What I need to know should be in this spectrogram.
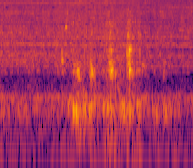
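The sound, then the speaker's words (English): A toilet flushes and its cistern, fitted with a float, refills with water: a brief, irregular splashing rush that swells and then fades, heard alone. “This fills up with water, and the float helps it to stop.”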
